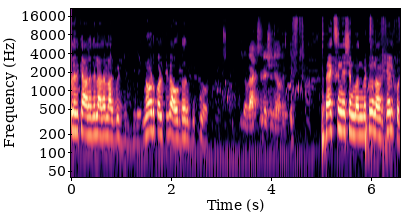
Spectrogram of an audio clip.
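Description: Domestic turkey toms gobbling: four warbling gobbles in a few seconds, the third one quieter.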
